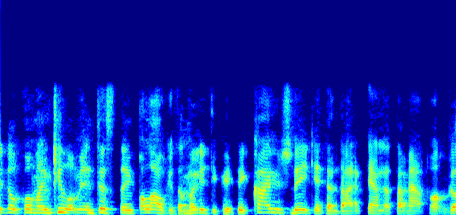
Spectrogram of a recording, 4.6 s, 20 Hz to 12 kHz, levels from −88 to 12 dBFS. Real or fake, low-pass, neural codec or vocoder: fake; 7.2 kHz; codec, 16 kHz, 2 kbps, FreqCodec, larger model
